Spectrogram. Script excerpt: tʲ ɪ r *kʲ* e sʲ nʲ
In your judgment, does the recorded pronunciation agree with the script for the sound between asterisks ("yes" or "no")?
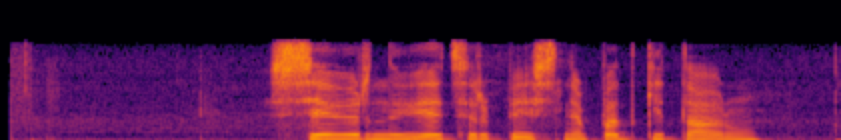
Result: no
